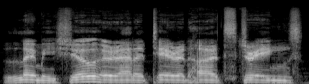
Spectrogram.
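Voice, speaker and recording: A cruel brute in a game drama. He taunts in slangy words, his voice low and extremely slow, faint music behind. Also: fairly even intonation, sharp tone, no room sound. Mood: gleefully cruel. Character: sadistic, mocking male thug who relishes violence. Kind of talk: dramatic video game voice acting.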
